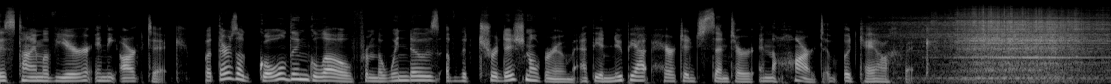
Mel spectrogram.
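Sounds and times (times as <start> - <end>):
speech: 0.0 - 9.4
bandsaws buzzing: 8.9 - 11.0
sanders whirring: 8.9 - 11.0.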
